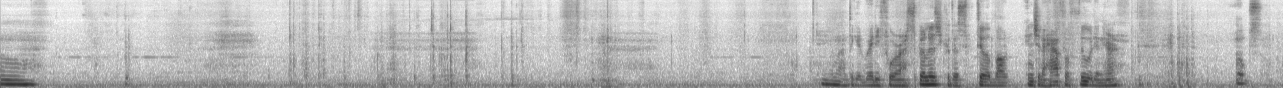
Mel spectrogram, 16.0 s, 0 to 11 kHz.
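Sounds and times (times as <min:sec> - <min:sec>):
faint low hum: 0:00.0 - 0:16.0
clicks and rustles of plastic hose: 0:14.1 - 0:15.1.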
